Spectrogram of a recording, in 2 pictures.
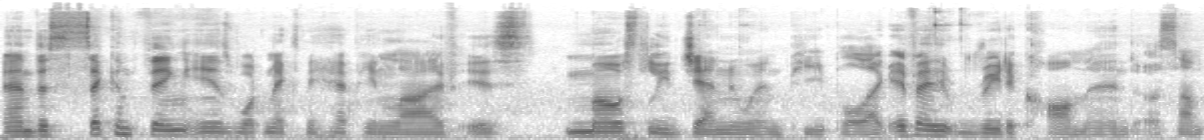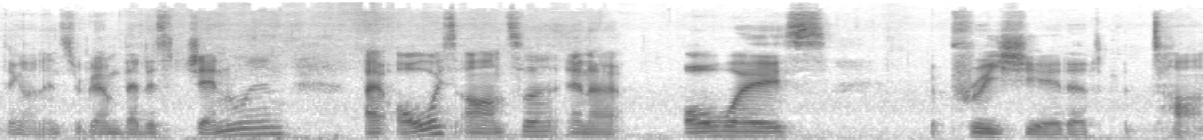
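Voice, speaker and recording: A man's bright, sharp voice at medium pitch, with a German accent, at a moderate pace. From Germany. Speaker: social media influencer. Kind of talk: casual Q&A vlog.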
